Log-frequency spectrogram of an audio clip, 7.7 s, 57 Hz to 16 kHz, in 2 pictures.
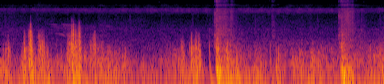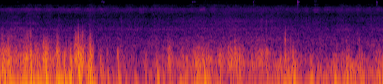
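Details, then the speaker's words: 1966 Chevelle V8 with open headers, first start after new wheels and brake work: uneven stumbling idle with irregular pops and gaps; it's missing or detonating, cause not yet found, ran fine earlier on the first half of a drive. "I want to figure out the issue because for some reason it's acting like it's either detonating or missing, which is strange."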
